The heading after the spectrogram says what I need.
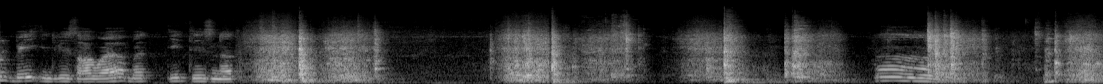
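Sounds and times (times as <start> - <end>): drawer sliding open and shut: 2.4 - 3.9, 4.9 - 8.6, 9.2 - 11.0.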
